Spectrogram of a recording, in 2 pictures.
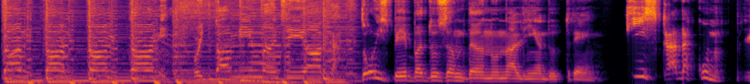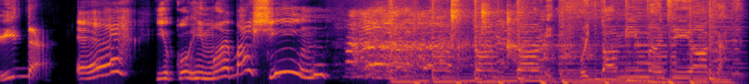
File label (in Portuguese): spot piada; rádio; rei da mandioca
